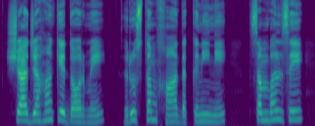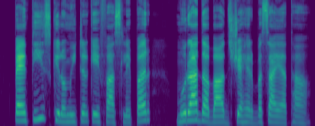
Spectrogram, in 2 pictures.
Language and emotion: Urdu, neutral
